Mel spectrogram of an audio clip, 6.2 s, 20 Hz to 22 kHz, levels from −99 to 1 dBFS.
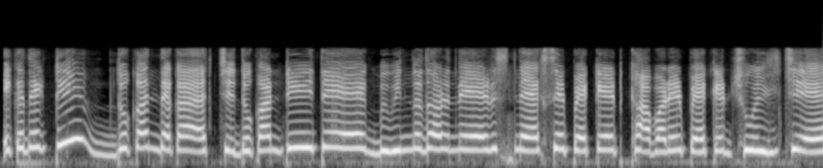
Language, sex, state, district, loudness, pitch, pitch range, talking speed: Bengali, female, West Bengal, Malda, -11 LUFS, 345 Hz, 320-375 Hz, 145 wpm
